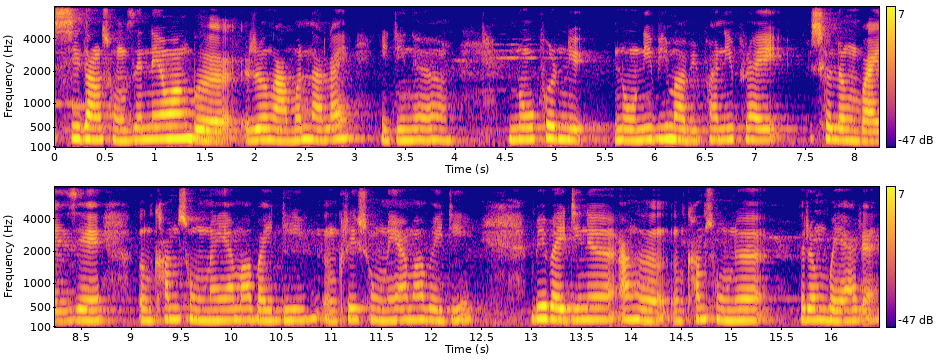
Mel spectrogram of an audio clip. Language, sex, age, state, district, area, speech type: Bodo, female, 18-30, Assam, Baksa, rural, spontaneous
